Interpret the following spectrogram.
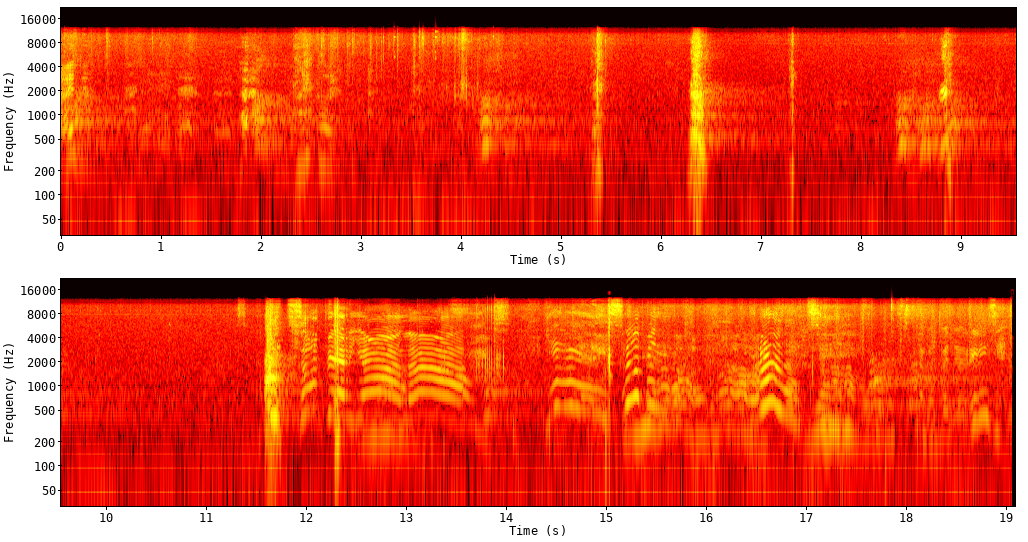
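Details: Labrador Retriever named Ergo during a barking exercise: several sharp, single barks spaced roughly one to two seconds apart over the first twelve seconds, then a person's voice talking steadily through the rest.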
